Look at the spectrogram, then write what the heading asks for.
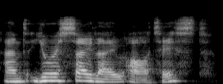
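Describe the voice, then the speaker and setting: A man's voice: medium pitch, slow pace. A man hosting a podcast interview, asking loose questions with plenty of fillers. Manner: relaxed questioning with many fillers. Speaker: podcast host.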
